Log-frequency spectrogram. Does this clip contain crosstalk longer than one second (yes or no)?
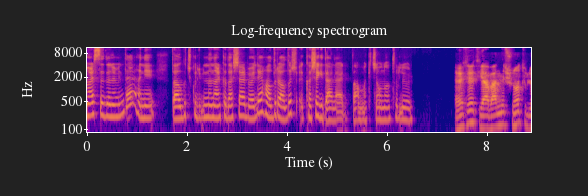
no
